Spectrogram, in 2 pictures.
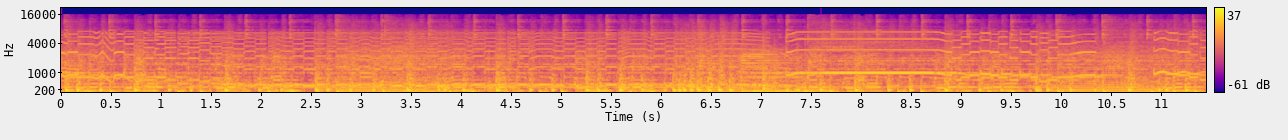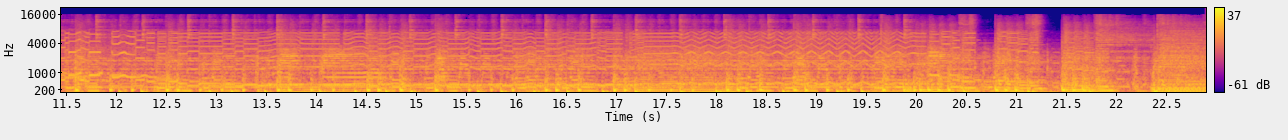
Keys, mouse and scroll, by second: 0.6 click, 0.9 scroll down 1, 1.1-2.0 middle drag, 2.0-2.6 drag, 3.3 click, 3.9 scroll down 1, 4.0 alt+space, 4.3-4.7 middle drag, 4.7 click, 4.9 Tab, 5.5 click, 6.2 middle click, 7.0 ctrl+r, 8.7 click, 9.7 click, 10.1 i, 10.9 i, 11.4 scroll down 1, 11.7 middle click, 12.1 scroll up 2, 12.2 middle click, 12.5 KP_3, 12.7-13.1 scroll up 1, 13.1 ctrl+r, 14.6 ctrl+r, 15.5 ctrl+r, 17.4 ctrl+r, 18.5 ctrl+r, 20.3 middle click, 20.8 ctrl+r, 21.9 scroll down 4, 22.1 middle click, 22.8-22.9 scroll up 3.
